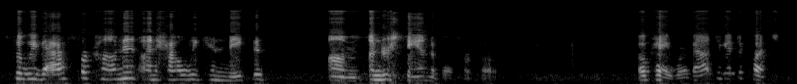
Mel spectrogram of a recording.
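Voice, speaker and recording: A woman with an American accent speaks at a moderate pace in a bright, sharp tone, with lively intonation, big swings in loudness and long, frequent pauses. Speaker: government agency director. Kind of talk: webinar presentation. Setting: webinar. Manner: speaking louder.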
